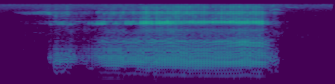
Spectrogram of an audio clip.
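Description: A French Bulldog gives a raspy, rattling snort lasting about two seconds.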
